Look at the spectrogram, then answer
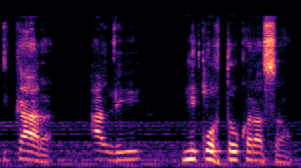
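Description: A man's voice: a little high, normal speed, soft background music. A man with a Brazilian accent telling a spooky story to friends in a casual chat, acting out the quoted lines. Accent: Brazilian Portuguese. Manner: animated retelling, acts out quoted lines.

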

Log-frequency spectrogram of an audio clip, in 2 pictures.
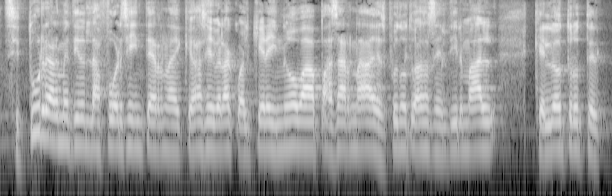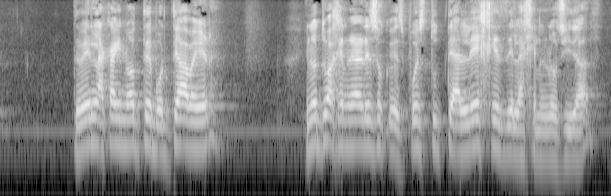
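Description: A man giving a religious lesson on Torah ethics, talking in an animated way and acting out the people he quotes. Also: a little high, fairly quick, long pauses. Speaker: Torah teacher.

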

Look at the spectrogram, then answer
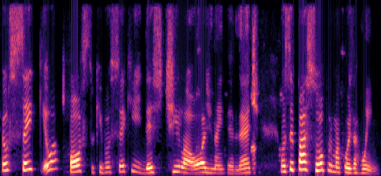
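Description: A woman's voice: medium pitch, big pitch swings, moderate pace, no room sound. A woman from Brazil, a singer, speaking candidly and emphatically in a casual interview, acting out the comments of others.

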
